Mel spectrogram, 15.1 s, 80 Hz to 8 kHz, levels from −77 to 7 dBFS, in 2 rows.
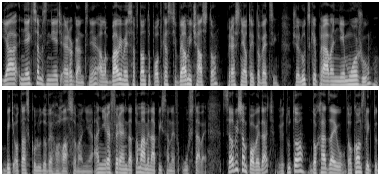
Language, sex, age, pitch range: Slovak, male, 20-39, 120-155 Hz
